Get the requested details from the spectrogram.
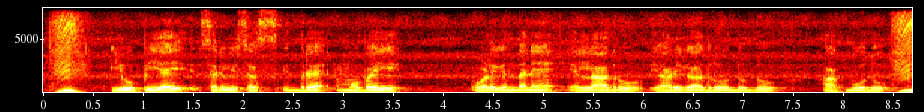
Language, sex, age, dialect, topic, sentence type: Kannada, male, 46-50, Central, banking, statement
